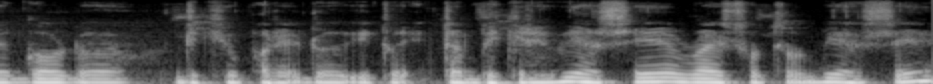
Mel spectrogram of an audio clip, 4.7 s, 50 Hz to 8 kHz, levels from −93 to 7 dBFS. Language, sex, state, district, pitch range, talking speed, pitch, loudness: Nagamese, male, Nagaland, Kohima, 120-130 Hz, 190 wpm, 125 Hz, -14 LUFS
